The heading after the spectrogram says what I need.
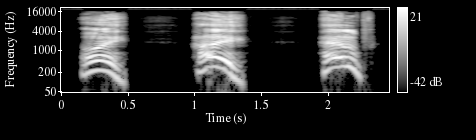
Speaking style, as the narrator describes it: said Lord Peter, shouting lustily

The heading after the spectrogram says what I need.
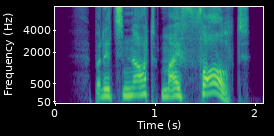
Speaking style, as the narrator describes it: she cried

